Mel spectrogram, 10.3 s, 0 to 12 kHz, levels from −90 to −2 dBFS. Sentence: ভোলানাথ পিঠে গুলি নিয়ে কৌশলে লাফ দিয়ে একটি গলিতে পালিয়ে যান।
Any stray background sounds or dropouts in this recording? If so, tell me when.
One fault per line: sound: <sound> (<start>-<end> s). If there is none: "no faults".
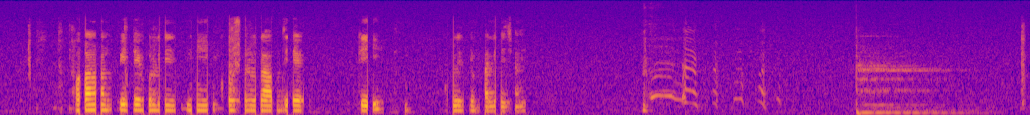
sound: laugh (6.4-7.8 s)
sound: thud (8.6-10.1 s)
